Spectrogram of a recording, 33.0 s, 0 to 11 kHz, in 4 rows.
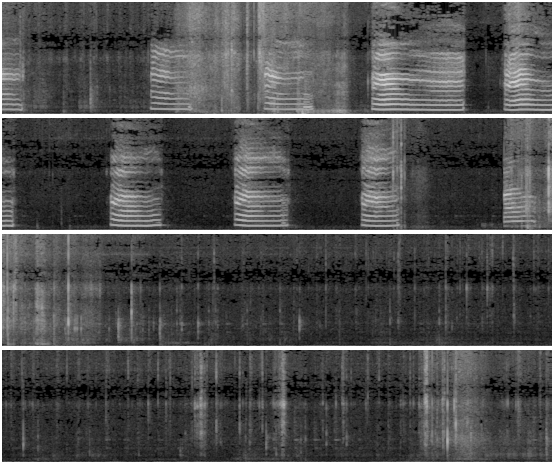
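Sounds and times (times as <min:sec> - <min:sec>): cat meowing: 0:00.0 - 0:00.4, 0:02.2 - 0:03.0, 0:03.9 - 0:04.8, 0:05.5 - 0:08.6, 0:09.8 - 0:10.8, 0:11.7 - 0:12.6, 0:13.6 - 0:14.3, 0:15.8 - 0:16.3.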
